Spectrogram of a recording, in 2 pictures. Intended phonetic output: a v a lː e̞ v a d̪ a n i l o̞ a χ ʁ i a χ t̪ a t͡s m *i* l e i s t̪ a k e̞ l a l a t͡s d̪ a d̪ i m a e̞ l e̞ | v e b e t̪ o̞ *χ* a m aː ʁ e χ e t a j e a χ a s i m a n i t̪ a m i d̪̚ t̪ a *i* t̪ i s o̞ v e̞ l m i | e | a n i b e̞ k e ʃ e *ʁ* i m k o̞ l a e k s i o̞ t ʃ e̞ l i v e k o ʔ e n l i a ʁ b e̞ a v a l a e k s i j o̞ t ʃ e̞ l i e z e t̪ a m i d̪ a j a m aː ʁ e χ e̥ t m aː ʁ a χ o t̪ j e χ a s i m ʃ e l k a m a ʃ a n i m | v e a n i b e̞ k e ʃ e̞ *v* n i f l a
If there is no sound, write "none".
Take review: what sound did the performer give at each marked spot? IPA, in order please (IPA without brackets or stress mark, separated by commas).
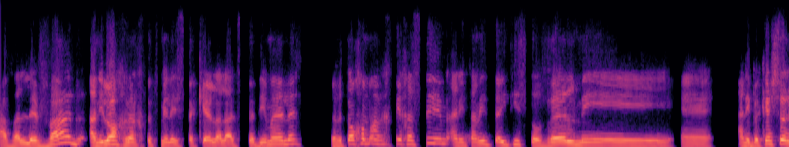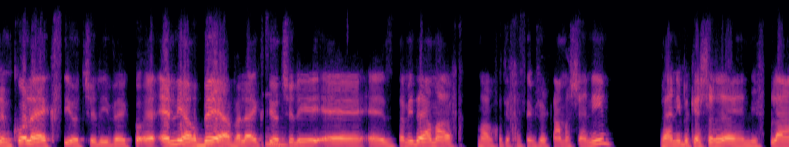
i, χ, i, ʁ, ʁ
